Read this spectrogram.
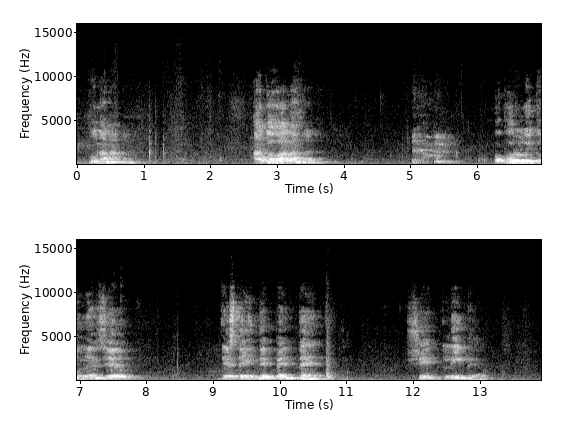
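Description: An elderly man speaks calmly into a microphone, in short phrases with pauses, in a slightly echoing room.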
